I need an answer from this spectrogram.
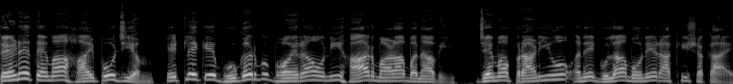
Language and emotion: Gujarati, neutral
